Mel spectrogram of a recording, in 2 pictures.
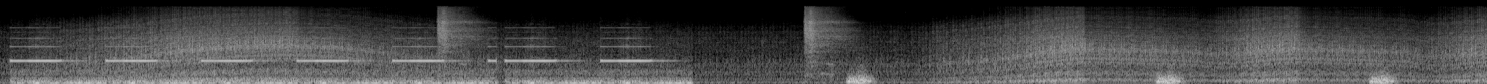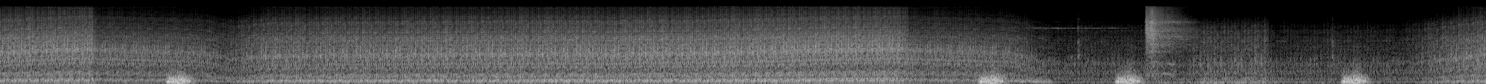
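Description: A diesel semi-truck engine accelerates, rising in pitch through the gears.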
